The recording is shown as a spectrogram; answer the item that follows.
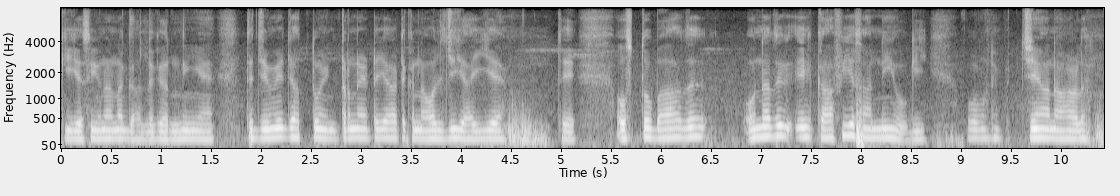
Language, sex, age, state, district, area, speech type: Punjabi, male, 18-30, Punjab, Hoshiarpur, rural, spontaneous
